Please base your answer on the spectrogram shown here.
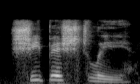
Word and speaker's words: sheepishly: So we have an sh sound at the beginning and an sh at the end. It sounds like this. Sheepishly.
